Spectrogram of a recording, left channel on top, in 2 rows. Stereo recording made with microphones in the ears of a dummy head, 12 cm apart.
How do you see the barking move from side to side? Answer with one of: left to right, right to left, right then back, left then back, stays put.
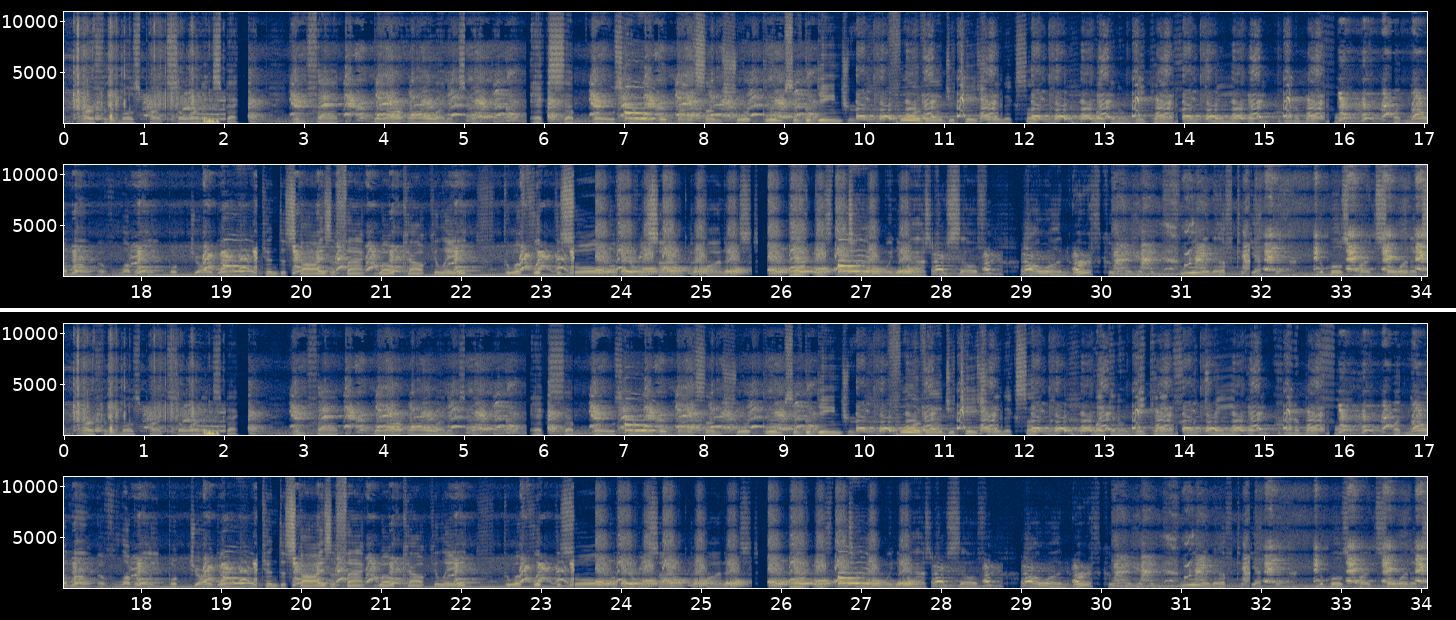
stays put.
